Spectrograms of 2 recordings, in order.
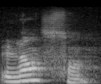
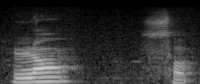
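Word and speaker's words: Lanson: Next you have lançon, lançon, lançon. Again with the nasal sounds, right? Lançon. So A-N is en. And O-N is on. En, on, lançon.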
